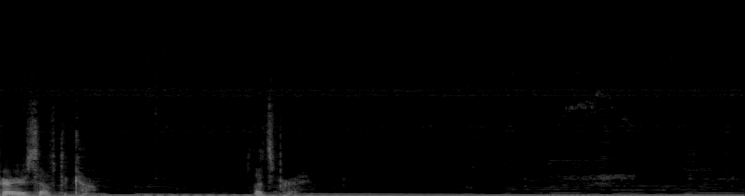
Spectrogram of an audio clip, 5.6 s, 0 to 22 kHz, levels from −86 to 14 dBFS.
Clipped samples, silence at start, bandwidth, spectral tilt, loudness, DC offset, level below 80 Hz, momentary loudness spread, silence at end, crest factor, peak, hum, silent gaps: under 0.1%; 0 s; 16.5 kHz; -6.5 dB/octave; -46 LUFS; under 0.1%; -72 dBFS; 12 LU; 0 s; 26 dB; -18 dBFS; none; none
